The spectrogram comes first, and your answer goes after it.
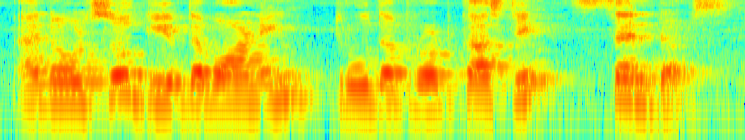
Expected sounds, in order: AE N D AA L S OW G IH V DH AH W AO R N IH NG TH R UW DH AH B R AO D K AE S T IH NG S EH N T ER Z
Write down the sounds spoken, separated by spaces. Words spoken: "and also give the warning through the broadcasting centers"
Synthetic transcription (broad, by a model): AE N D AA L S OW G IH V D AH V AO R N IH NG T R UW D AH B R AO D K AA S T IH NG S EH N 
